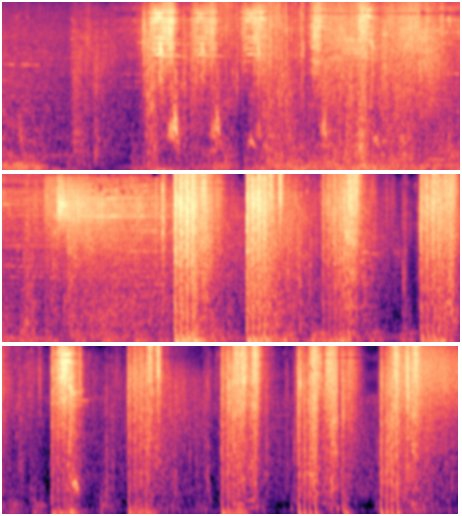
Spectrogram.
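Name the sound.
burst-fire rifle gunfire in a video game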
